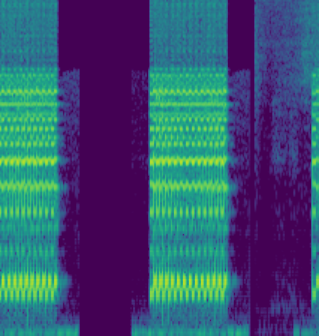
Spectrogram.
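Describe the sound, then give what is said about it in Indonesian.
Home telephone ringing in a family room: loud, trilling electronic rings, two full bursts about a second long separated by silence, then the start of a third. “telepon rumah berdering”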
